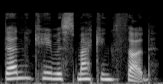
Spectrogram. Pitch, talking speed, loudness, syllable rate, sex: 240 Hz, 185 wpm, -17 LUFS, 4.2 syllables/s, female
